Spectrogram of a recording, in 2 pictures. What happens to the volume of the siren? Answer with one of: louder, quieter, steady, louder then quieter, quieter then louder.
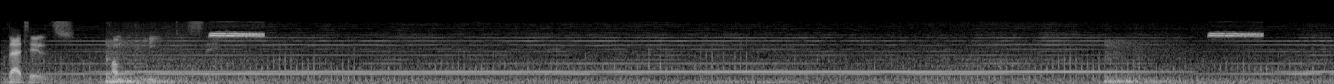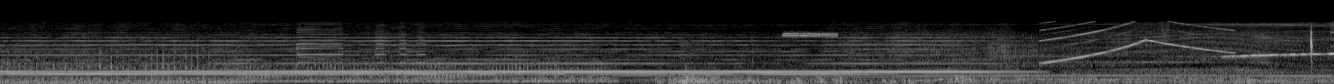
steady.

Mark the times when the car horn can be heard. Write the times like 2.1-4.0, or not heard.
16.2-17.8.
